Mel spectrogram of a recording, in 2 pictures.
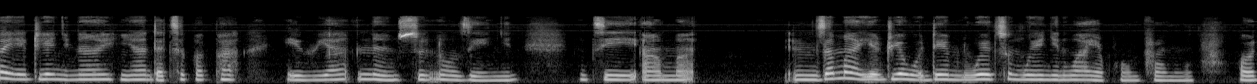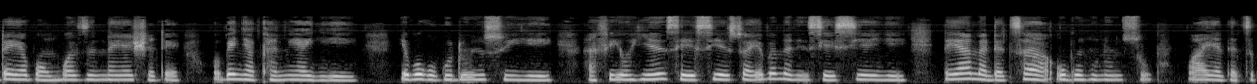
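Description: Speech, and the whole thing carries audible AAC compression damage: nothing above about 9.7 kHz, a dull, smeared top end, and a warbly, fizzy edge on sibilants. That's likely AAC-LC coding at a low bitrate, which fits something around 32 kbps.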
